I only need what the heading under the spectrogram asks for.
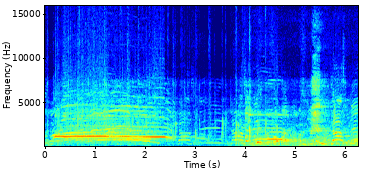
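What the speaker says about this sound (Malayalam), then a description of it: "കൈയടിക്കോ എല്ലാവരും ഒന്ന്" A crowd at a public stage event in Palakkad cheers and whoops loudly, with shrill shouts and excited chatter, then settles into lower, busier murmuring with scattered calls.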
